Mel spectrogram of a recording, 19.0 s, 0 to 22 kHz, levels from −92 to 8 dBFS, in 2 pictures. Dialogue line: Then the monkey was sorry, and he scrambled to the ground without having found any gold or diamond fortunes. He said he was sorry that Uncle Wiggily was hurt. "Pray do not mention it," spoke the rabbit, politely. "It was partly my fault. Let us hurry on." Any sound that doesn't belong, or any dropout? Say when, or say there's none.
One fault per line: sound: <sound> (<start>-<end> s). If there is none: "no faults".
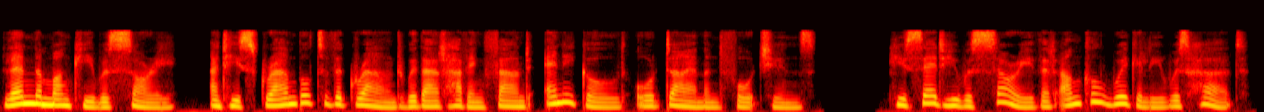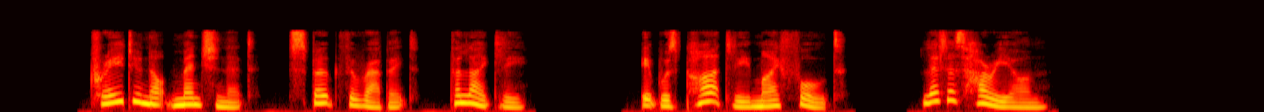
no faults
